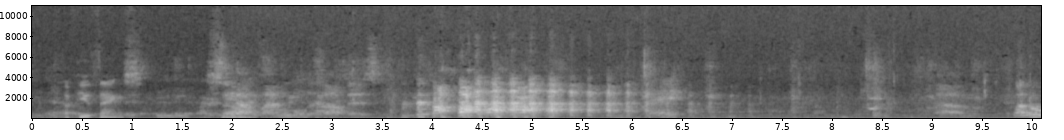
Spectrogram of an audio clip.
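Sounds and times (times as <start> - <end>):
person laughing: 3.8 - 7.3.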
